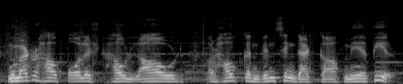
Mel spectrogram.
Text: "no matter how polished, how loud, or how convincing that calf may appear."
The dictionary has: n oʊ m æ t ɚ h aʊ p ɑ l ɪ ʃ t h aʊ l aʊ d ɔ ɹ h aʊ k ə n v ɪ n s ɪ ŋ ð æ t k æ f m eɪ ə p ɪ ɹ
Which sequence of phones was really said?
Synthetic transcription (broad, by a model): n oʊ m æ t ɚ h aʊ p ɑ l ɪ ʃ t h aʊ l aʊ d ɔ ɹ h aʊ k ə n v ɪ n s ɪ ŋ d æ t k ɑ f m eɪ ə p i ɹ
